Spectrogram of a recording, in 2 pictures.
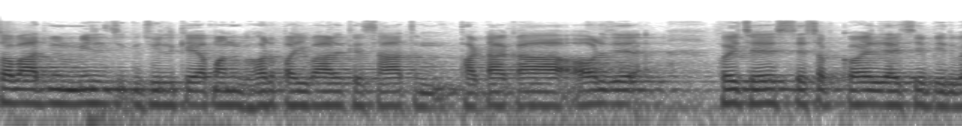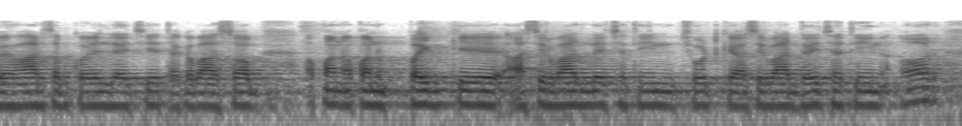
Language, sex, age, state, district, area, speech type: Maithili, male, 18-30, Bihar, Madhubani, rural, spontaneous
